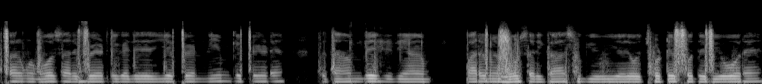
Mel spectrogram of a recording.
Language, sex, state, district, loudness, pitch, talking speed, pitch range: Hindi, male, Rajasthan, Bikaner, -23 LUFS, 130 Hz, 260 wpm, 125-135 Hz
